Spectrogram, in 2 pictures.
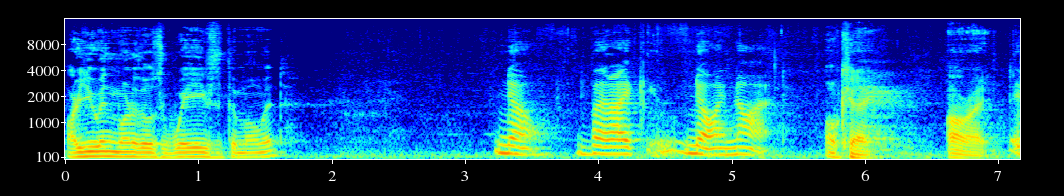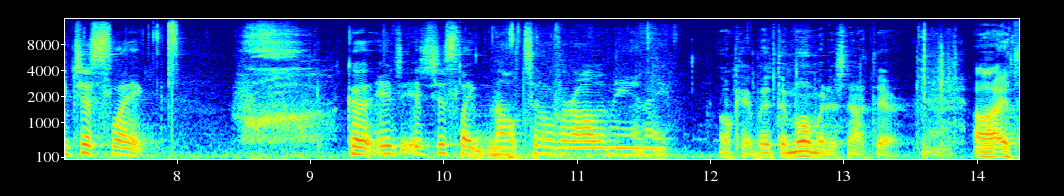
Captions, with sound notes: - Are you in one of those waves at the moment? - No, but I-- no I'm not. - Okay, alright. - It just like (sighs heavily) It just like melts all over me and I-- - Okay but at the moment it's not there. - No.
